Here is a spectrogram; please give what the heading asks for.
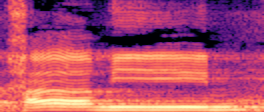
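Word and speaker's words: حم: dua minimnya baru enam Allah bacanya Hamin tidak boleh dibaca khamim nggak Hai atoto ha-na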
